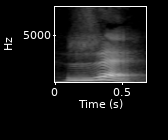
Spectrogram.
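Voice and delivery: "Re" with a light Turkish R; "Re", the R not too strong; soft Turkish R. Shown as a demonstration. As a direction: say "Re" without a strong American R. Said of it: "say it like that".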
